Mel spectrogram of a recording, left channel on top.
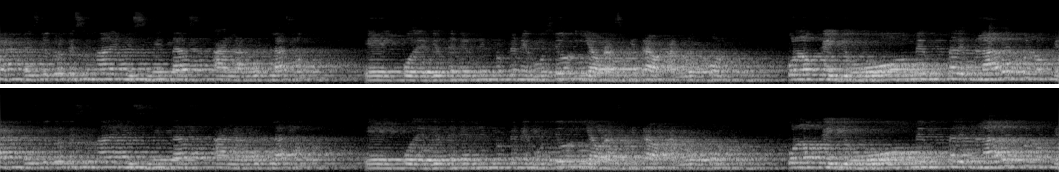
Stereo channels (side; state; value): both; normal; correlation 0.55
